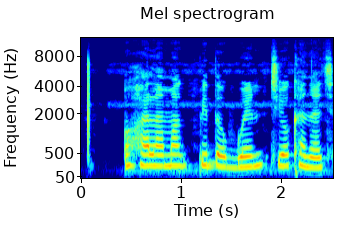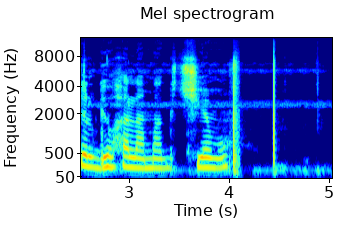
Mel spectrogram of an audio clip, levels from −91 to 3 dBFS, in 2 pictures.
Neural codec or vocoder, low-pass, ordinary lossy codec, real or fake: none; none; none; real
